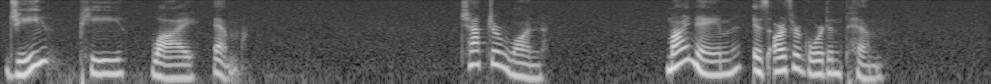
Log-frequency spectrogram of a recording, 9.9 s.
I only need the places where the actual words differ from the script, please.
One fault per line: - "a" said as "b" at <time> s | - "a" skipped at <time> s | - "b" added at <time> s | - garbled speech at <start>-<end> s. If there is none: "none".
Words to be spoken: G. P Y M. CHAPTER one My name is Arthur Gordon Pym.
none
